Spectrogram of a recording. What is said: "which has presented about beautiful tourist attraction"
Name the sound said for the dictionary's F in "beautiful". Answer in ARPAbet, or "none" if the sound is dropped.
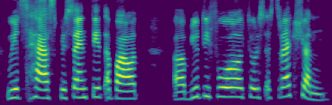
F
